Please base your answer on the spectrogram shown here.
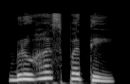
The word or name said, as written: ಬೃಹಸ್ಪತಿ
